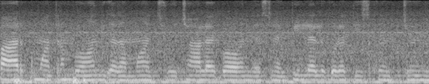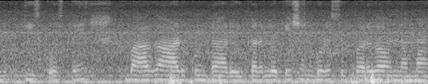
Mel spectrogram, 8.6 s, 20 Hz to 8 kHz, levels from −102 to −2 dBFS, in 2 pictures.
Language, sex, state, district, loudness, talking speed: Telugu, female, Andhra Pradesh, Guntur, -23 LUFS, 120 wpm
